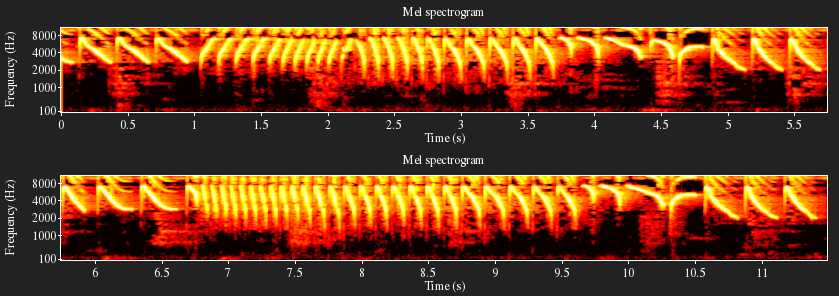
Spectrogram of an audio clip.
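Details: Canary song meant as a master recording for teaching other canaries, fast and tightly packed: long runs of rapid downward-sweeping whistled notes repeated several times a second, with brief changes of phrase between them.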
